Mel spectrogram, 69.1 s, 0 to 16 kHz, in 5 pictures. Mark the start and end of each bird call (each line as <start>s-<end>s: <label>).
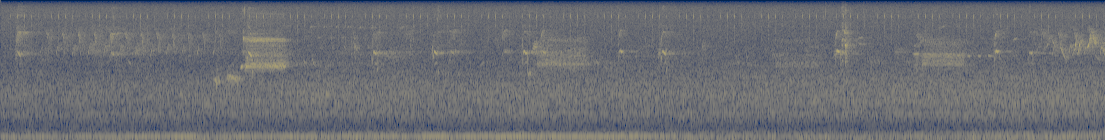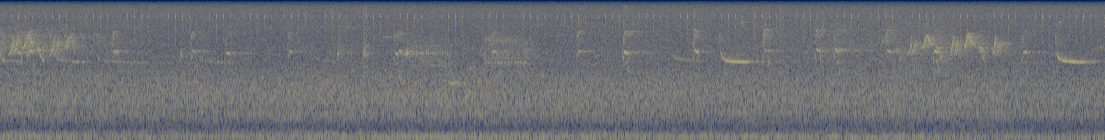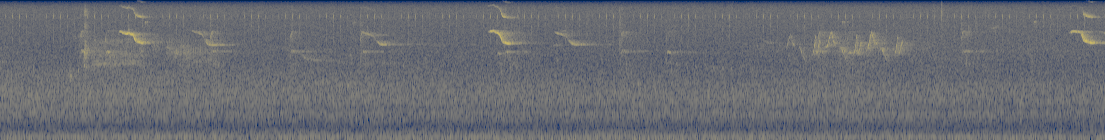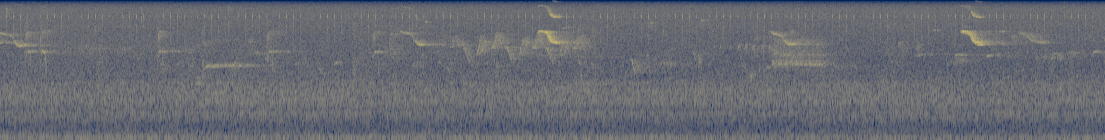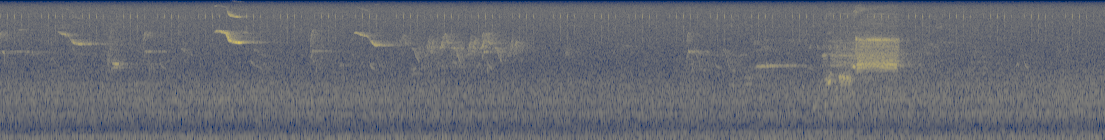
0.0s-3.1s: Swamp Sparrow (Melospiza georgiana)
2.6s-4.0s: Red-winged Blackbird (Agelaius phoeniceus)
4.3s-8.7s: American Robin (Turdus migratorius)
6.3s-7.6s: Red-winged Blackbird (Agelaius phoeniceus)
10.3s-10.8s: Red-winged Blackbird (Agelaius phoeniceus)
11.1s-12.3s: Red-winged Blackbird (Agelaius phoeniceus)
12.8s-15.0s: Common Yellowthroat (Geothlypis trichas)
15.1s-18.5s: American Robin (Turdus migratorius)
18.5s-19.6s: Red-winged Blackbird (Agelaius phoeniceus)
20.9s-22.8s: American Robin (Turdus migratorius)
22.7s-23.6s: Red-winged Blackbird (Agelaius phoeniceus)
23.2s-26.8s: American Robin (Turdus migratorius)
24.7s-26.7s: Common Yellowthroat (Geothlypis trichas)
26.8s-27.7s: Red-winged Blackbird (Agelaius phoeniceus)
28.3s-35.6s: Red-winged Blackbird (Agelaius phoeniceus)
37.1s-39.2s: Common Yellowthroat (Geothlypis trichas)
40.8s-42.3s: Red-winged Blackbird (Agelaius phoeniceus)
43.5s-45.0s: Red-winged Blackbird (Agelaius phoeniceus)
46.1s-47.0s: Red-winged Blackbird (Agelaius phoeniceus)
46.6s-49.0s: Common Yellowthroat (Geothlypis trichas)
48.1s-48.8s: Red-winged Blackbird (Agelaius phoeniceus)
50.6s-51.9s: Red-winged Blackbird (Agelaius phoeniceus)
52.9s-55.9s: Song Sparrow (Melospiza melodia)
53.2s-60.3s: Red-winged Blackbird (Agelaius phoeniceus)
59.9s-61.9s: Common Yellowthroat (Geothlypis trichas)
64.4s-66.8s: Red-winged Blackbird (Agelaius phoeniceus)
